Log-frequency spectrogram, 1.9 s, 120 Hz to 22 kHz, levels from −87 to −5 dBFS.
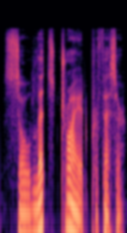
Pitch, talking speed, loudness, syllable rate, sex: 100 Hz, 155 wpm, -22 LUFS, 4.1 syllables/s, male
